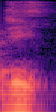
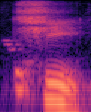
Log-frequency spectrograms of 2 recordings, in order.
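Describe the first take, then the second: First: The syllable begins with a j sound. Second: The syllable begins with a ch sound. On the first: The speaker calls it wrong. "Non, pas ji" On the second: The speaker calls it right. "Chi, chi, chi"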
